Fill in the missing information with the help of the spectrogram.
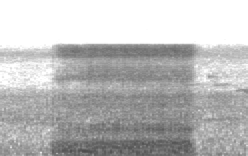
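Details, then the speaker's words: Dog in deep sleep snoring: one steady, rattling snore on an inhalation, under two seconds, in a quiet room. "Sound like dishes. You snoring."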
